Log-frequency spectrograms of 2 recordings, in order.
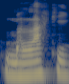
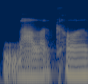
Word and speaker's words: Malachi: Yeah, Malaki Gallant says all of Kill Team's, it's Malachi, why did I pronounce it that way?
